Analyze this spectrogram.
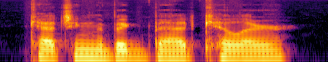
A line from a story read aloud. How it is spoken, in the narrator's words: Her voice was sarcastic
